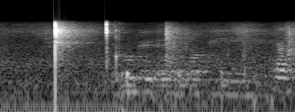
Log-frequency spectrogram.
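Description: Two sharp clicks just under half a second apart, the first one loud, followed by faint murmured speech.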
